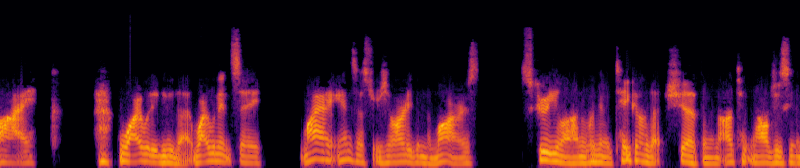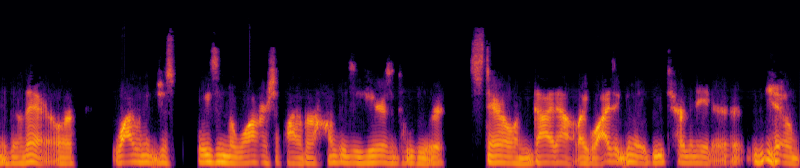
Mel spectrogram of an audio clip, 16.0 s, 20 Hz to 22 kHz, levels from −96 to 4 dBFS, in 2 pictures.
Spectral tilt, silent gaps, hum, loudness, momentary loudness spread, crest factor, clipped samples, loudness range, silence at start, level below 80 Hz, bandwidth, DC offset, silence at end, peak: -6.5 dB/octave; 0.42-0.51 s, 0.64-0.93 s, 2.66-3.00 s, 4.80-5.22 s, 8.79-8.85 s, 8.93-9.12 s, 9.77-9.97 s, 12.51-12.71 s; none; -20 LUFS; 9 LU; 18 dB; under 0.1%; 1 LU; 0 s; -54 dBFS; 10 kHz; under 0.1%; 0 s; -2 dBFS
